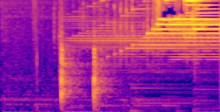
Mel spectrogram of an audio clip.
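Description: Two light clicks, then a shimmering chime sound effect that swells and rings out slowly, marking a time-skip transition while the sauce reduces.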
